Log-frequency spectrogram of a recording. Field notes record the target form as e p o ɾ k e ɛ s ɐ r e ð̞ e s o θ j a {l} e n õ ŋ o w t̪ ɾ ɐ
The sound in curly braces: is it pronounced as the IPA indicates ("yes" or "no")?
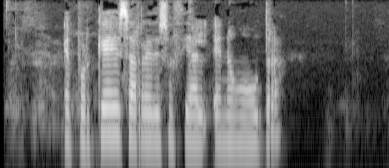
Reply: yes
